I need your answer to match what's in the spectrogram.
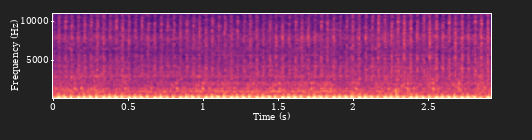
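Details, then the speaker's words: Hyundai i10 petrol engine at idle, owner calls it knocking, exhaust silencer also torn: low lumpy idle stumbling about three times a second; cylinder 1 misfiring, water found in its plug well and spark plug broken, to be replaced. "हम यही टूटा हुआ है इसलिए miss firing कर रहा है अब इसे चेंज कर देंगे ठीक हो जाएगा"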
